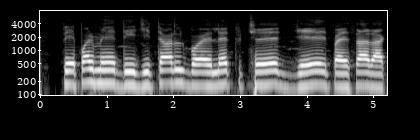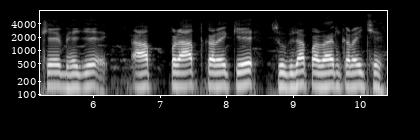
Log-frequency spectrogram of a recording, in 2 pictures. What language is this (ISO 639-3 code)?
mai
